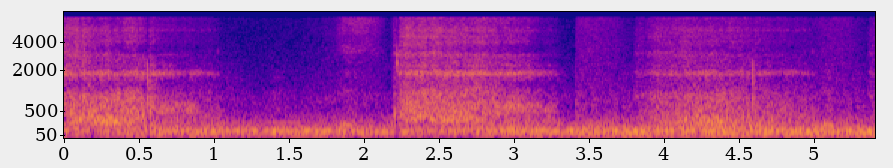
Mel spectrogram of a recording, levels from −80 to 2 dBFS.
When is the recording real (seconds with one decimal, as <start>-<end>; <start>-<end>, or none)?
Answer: 0.0-5.4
